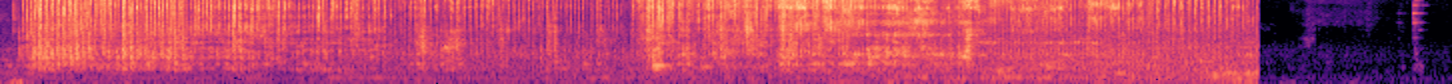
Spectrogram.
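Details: Motorcycle drive chain noise: irregular dry clicking and rattling over the engine, about three or four a second, loudest mid-clip; noisy chain, cause not identified.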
